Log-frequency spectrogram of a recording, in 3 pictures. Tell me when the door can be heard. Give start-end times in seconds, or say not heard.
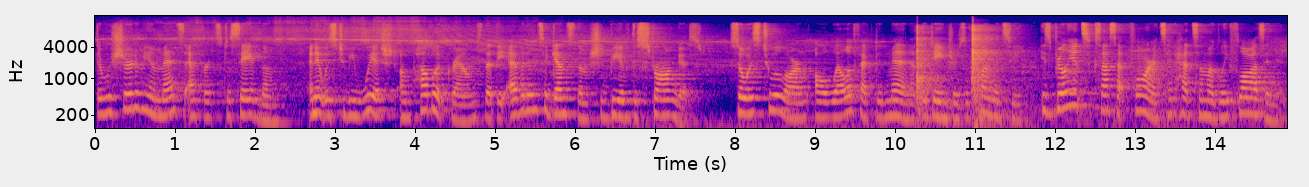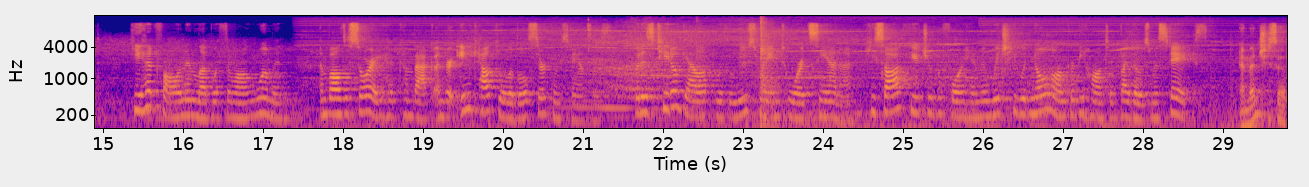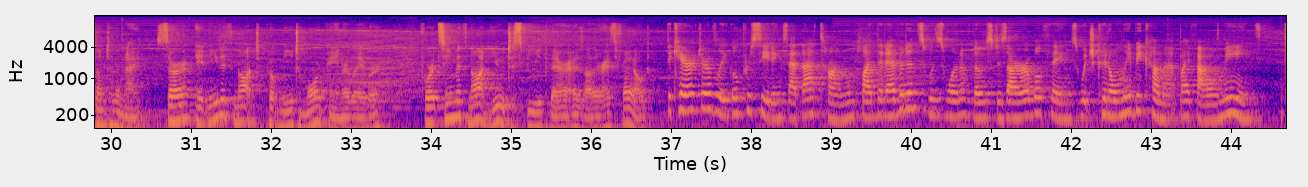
10.2-11.3, 22.4-23.4.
